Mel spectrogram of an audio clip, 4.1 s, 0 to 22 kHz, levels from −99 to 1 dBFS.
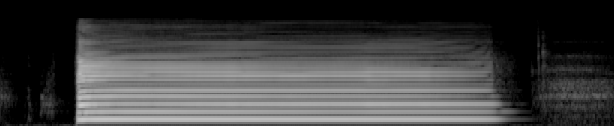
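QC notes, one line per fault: Nothing stood out on listening to this recording of sounds.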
